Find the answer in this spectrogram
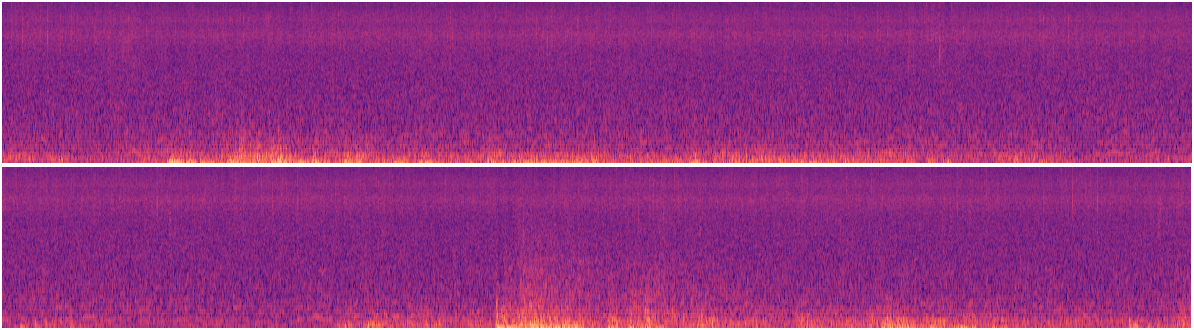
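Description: Steady rain with thunder. A loud rumble breaks in suddenly about two seconds in and rolls away over several seconds, and a second one comes about two-thirds of the way through.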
